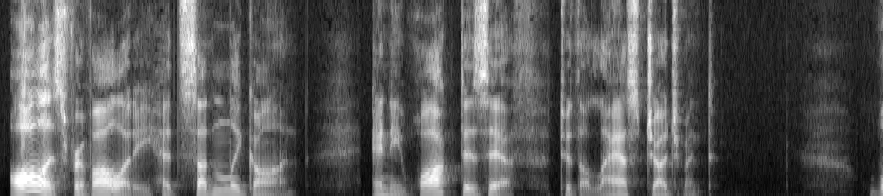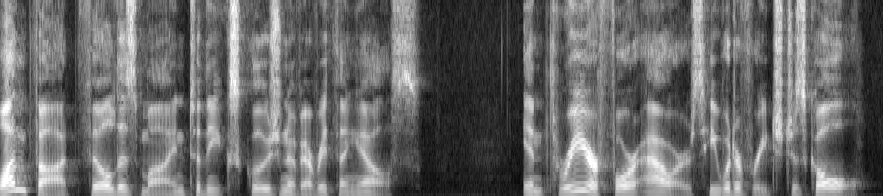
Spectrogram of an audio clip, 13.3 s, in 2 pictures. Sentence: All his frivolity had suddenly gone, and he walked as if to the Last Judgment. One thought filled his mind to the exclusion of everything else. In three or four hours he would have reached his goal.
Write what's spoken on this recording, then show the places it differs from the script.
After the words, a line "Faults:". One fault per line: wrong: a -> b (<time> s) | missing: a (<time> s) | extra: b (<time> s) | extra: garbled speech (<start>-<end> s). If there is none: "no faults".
All his frivolity had suddenly gone, and he walked as if to the Last Judgment. One thought filled his mind to the exclusion of everything else. In three or four hours he would have reached his goal.
Faults:
no faults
